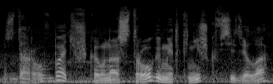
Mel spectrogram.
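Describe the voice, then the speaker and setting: A man's voice: on the low side, very animated, fairly quick, background noise. Man doing a meek pitiful dragon. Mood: plaintive. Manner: meek, humble, plaintive. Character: battered meek male dragon, humble and pitiful.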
